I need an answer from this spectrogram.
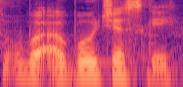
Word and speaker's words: Wojcicki: Excuse me, Wojcinski, is that how you pronounce it? Yes, Wojcicki. Wojcicki, okay.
